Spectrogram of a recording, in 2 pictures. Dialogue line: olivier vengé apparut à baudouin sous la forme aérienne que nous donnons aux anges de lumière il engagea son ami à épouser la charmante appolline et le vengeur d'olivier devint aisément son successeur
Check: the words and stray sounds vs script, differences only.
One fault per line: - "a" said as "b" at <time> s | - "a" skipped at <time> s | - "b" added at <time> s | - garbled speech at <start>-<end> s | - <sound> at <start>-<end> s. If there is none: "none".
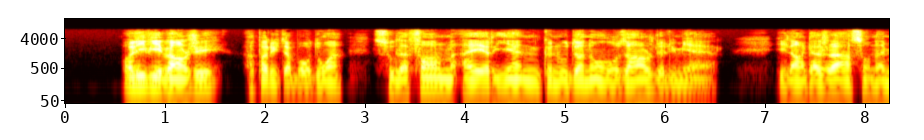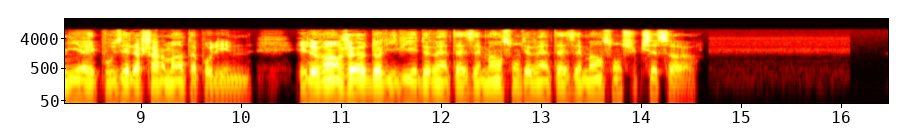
- "devint aisément son" added at 12.8 s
